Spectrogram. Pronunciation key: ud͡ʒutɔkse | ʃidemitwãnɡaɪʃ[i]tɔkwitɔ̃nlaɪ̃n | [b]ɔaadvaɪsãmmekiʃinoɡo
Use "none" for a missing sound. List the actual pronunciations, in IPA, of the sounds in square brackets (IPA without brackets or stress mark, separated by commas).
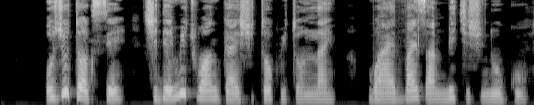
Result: i, b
